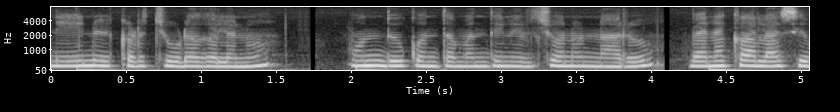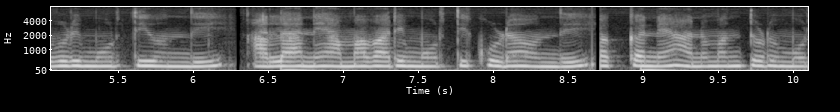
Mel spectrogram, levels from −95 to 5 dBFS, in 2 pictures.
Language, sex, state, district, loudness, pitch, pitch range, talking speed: Telugu, female, Andhra Pradesh, Guntur, -15 LUFS, 220 Hz, 215-230 Hz, 120 wpm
